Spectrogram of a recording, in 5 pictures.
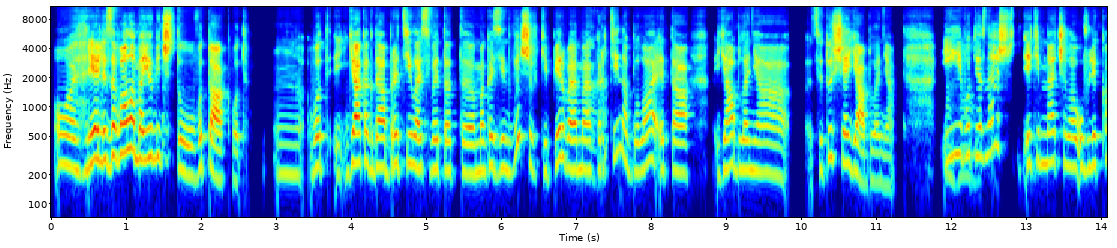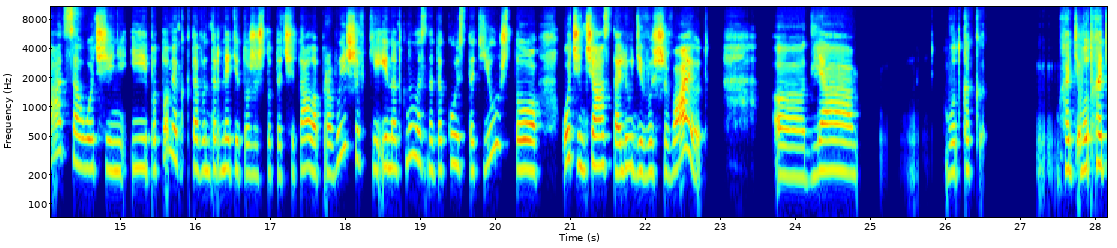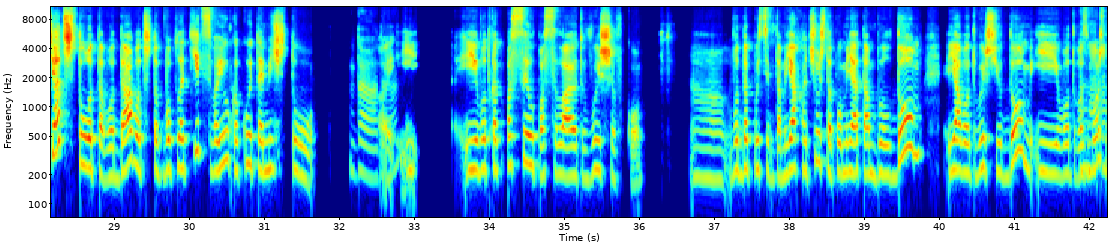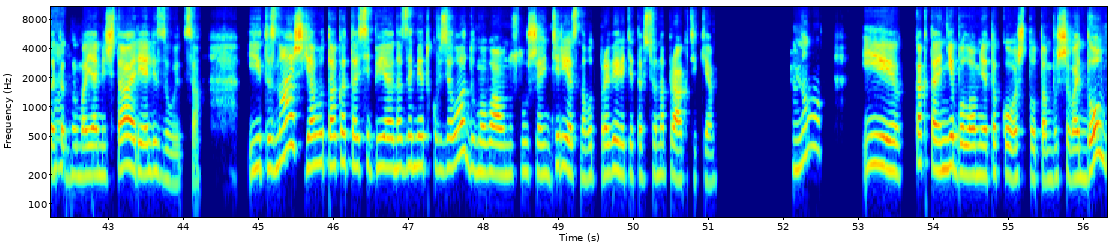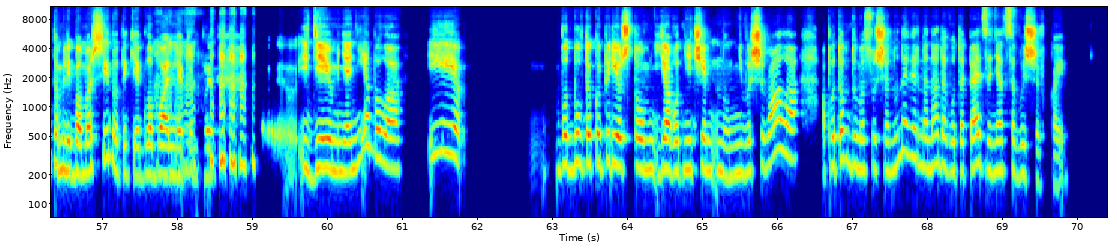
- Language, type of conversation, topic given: Russian, podcast, Есть ли у тебя забавная история, связанная с твоим хобби?
- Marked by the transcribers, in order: laugh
